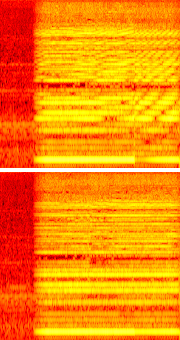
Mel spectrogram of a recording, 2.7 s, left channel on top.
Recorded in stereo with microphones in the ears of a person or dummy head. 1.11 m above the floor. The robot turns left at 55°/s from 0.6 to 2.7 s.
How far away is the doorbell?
I don't hear a doorbell.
